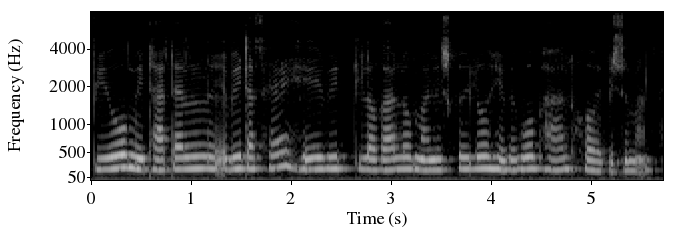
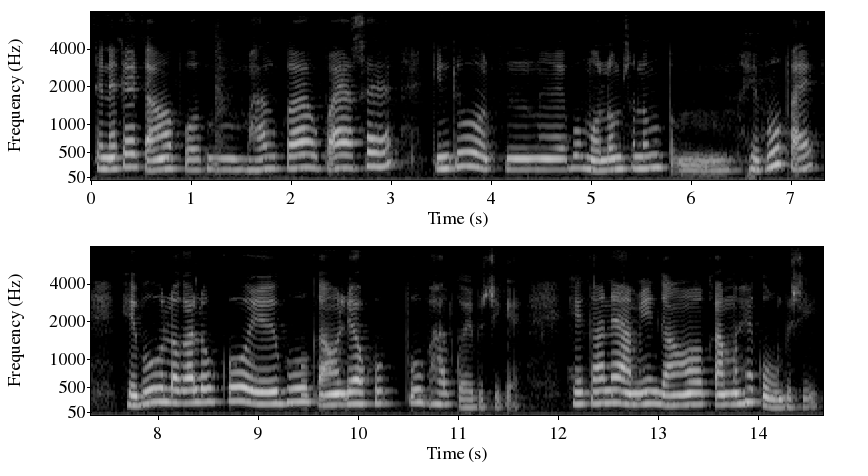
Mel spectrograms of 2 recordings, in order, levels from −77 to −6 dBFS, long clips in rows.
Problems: constant background noise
